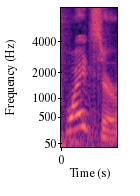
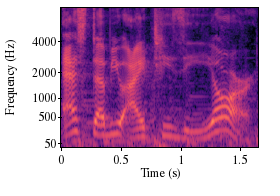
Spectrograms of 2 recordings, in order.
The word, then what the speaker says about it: Switzer: broken down barriers it's it's schweitzer right it's it's s-w-i-t-z-e-r schweitzer thank you so much it's switzer my apologies that's on me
